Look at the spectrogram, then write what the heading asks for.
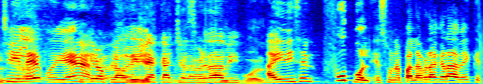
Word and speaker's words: fútbol: la palabra fútbol no fútbol es una palabra que en México pronunciamos como una palabra aguda aguda que termina en L por lo tanto no debe llevar acento Pero qué pasa que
